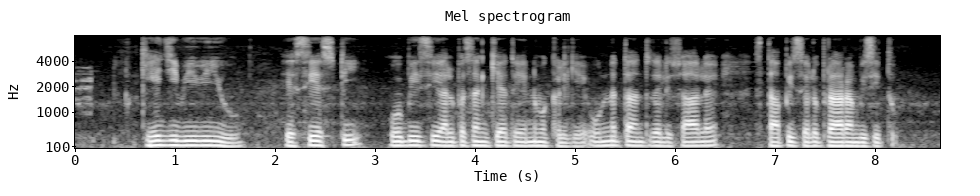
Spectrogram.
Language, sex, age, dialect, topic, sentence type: Kannada, male, 18-24, Coastal/Dakshin, banking, statement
